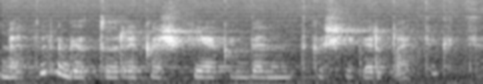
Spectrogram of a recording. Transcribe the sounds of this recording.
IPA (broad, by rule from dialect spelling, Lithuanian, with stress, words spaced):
bʲɛt ˈɪrʲɡʲɪ ˈtʊrʲɪ kɐʃʲˈkʲiɛk bʲɛnt kɐʃʲˈkʲiɛk ɪr pɐˈtʲɪktʲ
